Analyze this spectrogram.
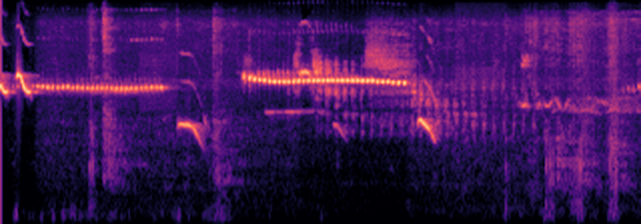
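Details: Sooty-headed bulbul, called sirfu, singing vigorously: long rapidly pulsed whistled trills broken by falling slurred notes, then softer chattering notes.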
